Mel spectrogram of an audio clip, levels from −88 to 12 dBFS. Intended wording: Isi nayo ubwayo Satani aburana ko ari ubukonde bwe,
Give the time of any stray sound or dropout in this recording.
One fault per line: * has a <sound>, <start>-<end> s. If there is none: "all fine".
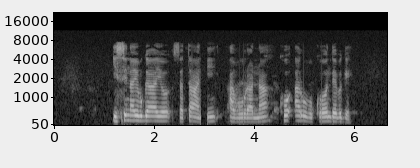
* has a dropout, 2.9-3.1 s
